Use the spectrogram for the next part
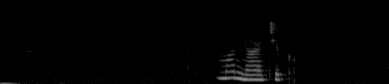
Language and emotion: Russian, neutral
